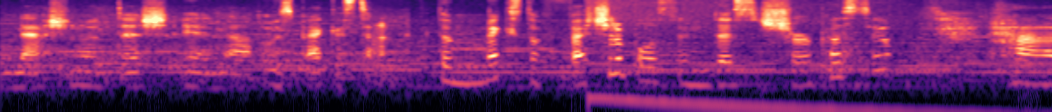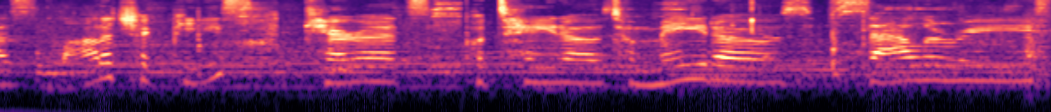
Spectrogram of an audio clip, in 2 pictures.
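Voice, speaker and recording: Loud music plays behind a woman speaking at a moderate pace. The sound is dry, with no echo. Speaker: food vlogger. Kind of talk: casual vlog chat. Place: cafe. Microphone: camera far.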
